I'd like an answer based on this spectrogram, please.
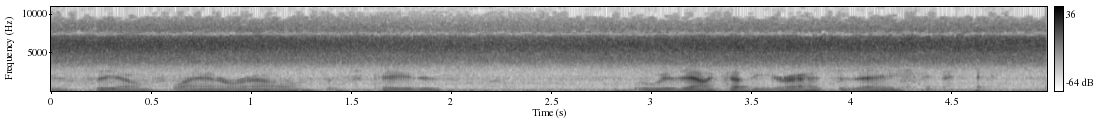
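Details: Cicadas flying around a garden over potato plants after grass cutting, emerging in large numbers: a steady, loud, high-pitched droning hiss continues throughout, with a man talking over much of it.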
